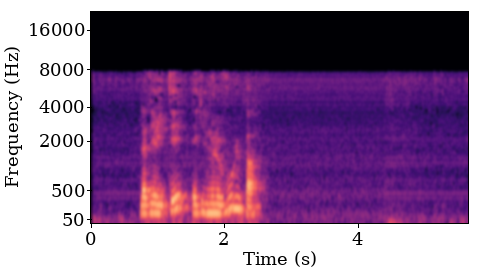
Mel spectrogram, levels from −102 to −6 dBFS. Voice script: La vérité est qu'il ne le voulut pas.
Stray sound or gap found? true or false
false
